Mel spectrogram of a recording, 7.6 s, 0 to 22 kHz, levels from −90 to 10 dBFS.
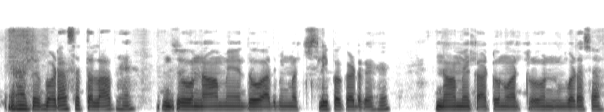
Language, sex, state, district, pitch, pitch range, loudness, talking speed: Hindi, male, Chhattisgarh, Sarguja, 115 Hz, 110-120 Hz, -16 LUFS, 165 wpm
